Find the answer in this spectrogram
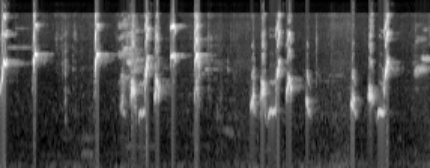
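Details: Singing white-rumped shama, played to draw an answer from other birds: scattered sharp clicks and short high whistled notes, grouped into quick clusters with gaps of quiet between.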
